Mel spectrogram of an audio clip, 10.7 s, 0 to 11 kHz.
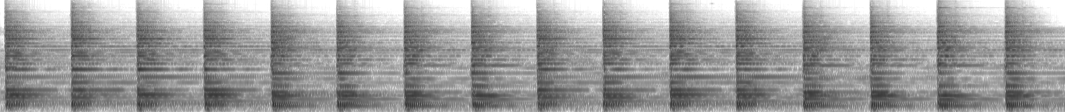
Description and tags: zulu 90 A Piano chop
Reggae rasta Roots
Reggae, Roots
